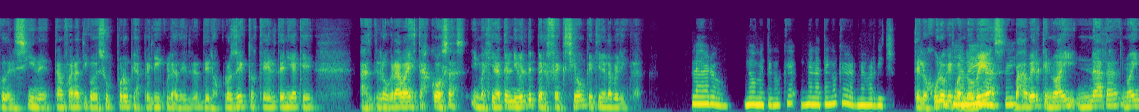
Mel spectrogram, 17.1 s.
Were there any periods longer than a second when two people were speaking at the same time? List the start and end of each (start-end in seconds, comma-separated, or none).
14.1-15.3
